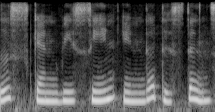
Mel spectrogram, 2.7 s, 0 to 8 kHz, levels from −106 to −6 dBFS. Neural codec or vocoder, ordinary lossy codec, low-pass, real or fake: codec, 16 kHz, 8 kbps, FreqCodec, smaller model; none; 7.2 kHz; fake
